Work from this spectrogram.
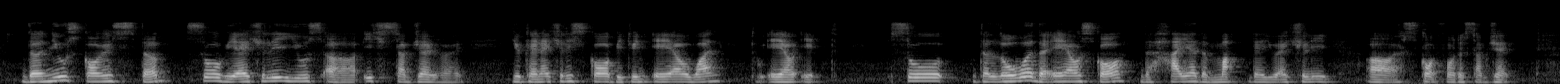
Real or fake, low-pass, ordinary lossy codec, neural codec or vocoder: real; 7.2 kHz; none; none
